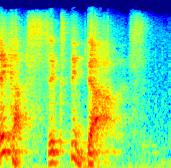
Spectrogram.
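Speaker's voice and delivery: put-on puffed-up, proud, boastful bragging tone. Retelling a man's answer about his shoes, mimicking a proud boast. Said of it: "he said it like that was something to be proud of".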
